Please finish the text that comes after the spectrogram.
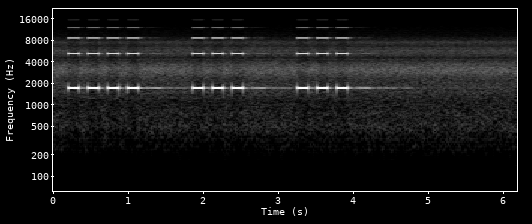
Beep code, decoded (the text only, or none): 4-3-3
